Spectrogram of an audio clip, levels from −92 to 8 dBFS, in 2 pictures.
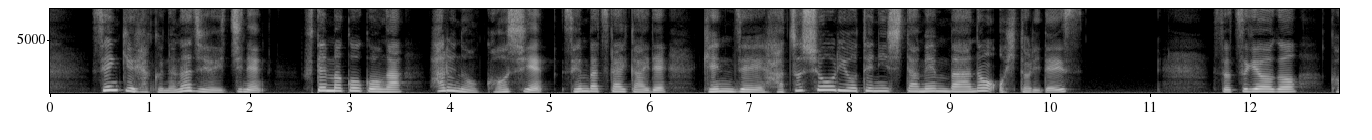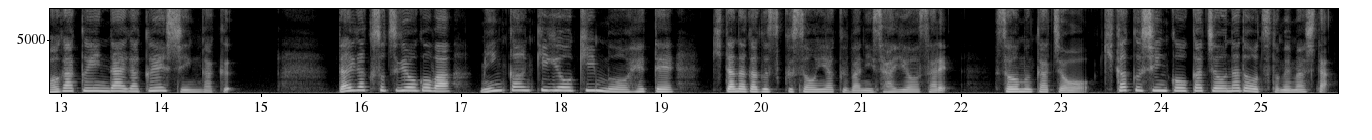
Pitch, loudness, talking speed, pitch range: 230 Hz, -26 LUFS, 215 characters per minute, 190-285 Hz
